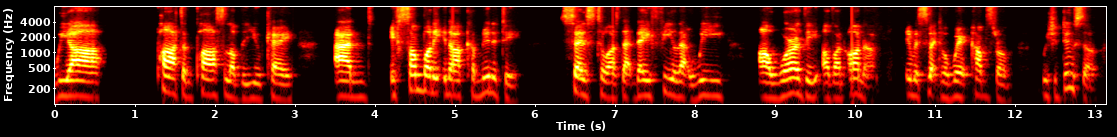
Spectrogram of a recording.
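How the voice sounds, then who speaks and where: A man's voice: a little high, moderate pace, low-quality recording. A man hosting an online group discussion over a video call, talking in a conversational, moderating way. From United Kingdom. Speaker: host.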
